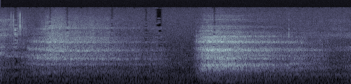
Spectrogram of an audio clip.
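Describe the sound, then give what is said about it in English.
One slow, deep breath, drawn in and then let out, soft and unhurried with no talk over it, during a guided prayer. “Lord Jesus, help us right now take a deep breath.”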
